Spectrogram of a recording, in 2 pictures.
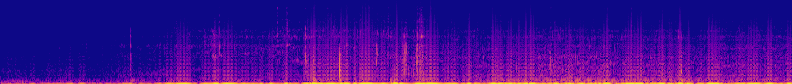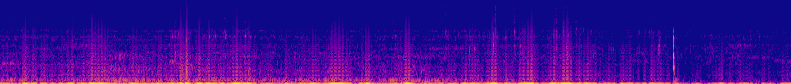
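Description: Wind rumbling over the camera microphone as an Oset electric dirt bike rides across bare rock, with the faint steady whine of its electric motor and a few sharp knocks from the wheels and chassis.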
